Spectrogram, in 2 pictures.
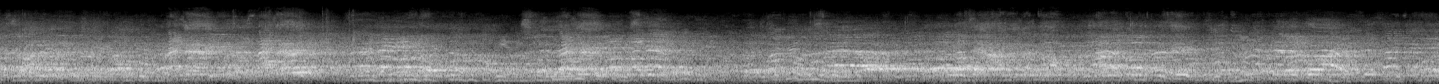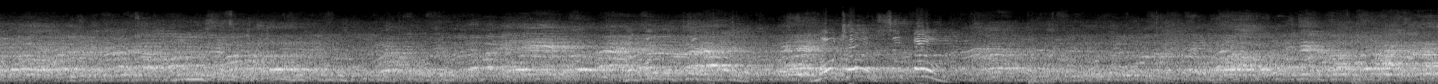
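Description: A crowd in a large echoing hall chatters and calls out throughout.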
